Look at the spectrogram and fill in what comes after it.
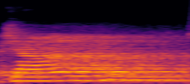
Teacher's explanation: That is the plosive, the brief plosive, that is a little bit of the plosive in a full of what we call the fricative. So the combination of both the plosive in the fricative gave us what we call the affricate.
